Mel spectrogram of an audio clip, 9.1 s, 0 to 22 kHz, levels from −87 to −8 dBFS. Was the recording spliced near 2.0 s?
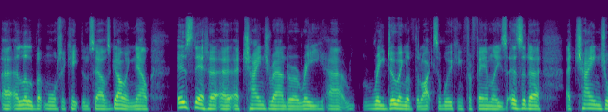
no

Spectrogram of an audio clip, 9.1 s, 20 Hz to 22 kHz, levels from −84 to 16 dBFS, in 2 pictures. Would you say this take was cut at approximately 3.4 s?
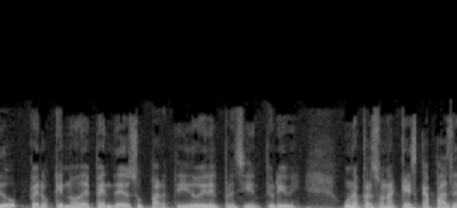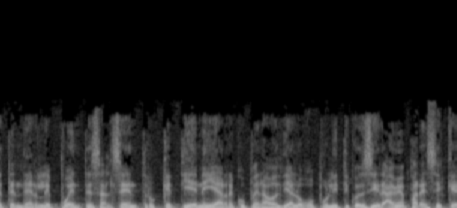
no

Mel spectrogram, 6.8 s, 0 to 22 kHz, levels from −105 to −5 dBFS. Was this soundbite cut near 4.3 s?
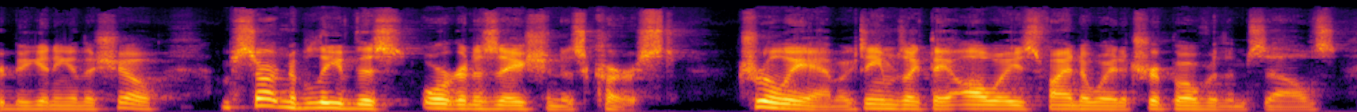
yes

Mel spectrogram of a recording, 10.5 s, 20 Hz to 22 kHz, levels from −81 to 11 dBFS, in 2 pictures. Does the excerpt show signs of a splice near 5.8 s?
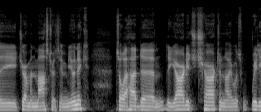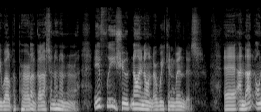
yes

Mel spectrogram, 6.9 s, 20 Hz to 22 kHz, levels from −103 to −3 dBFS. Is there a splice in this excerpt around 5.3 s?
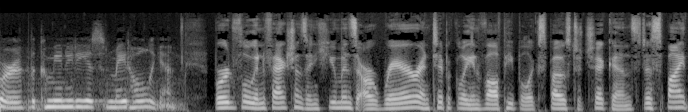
no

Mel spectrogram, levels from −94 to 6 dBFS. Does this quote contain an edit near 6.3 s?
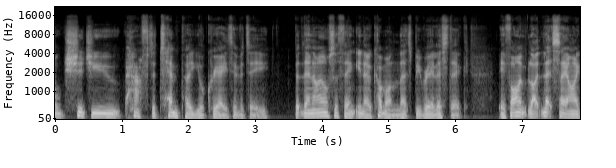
no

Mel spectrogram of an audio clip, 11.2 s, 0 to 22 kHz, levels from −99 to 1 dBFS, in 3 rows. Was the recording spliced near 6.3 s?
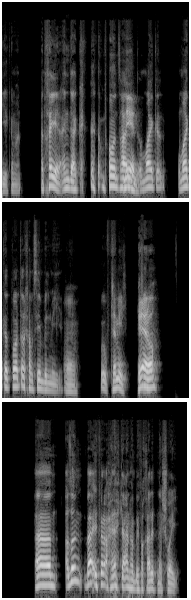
yes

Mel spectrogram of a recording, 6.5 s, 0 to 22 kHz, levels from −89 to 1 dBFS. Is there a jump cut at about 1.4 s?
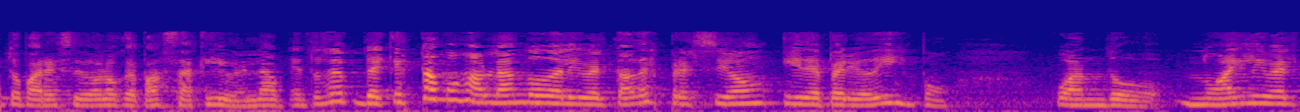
yes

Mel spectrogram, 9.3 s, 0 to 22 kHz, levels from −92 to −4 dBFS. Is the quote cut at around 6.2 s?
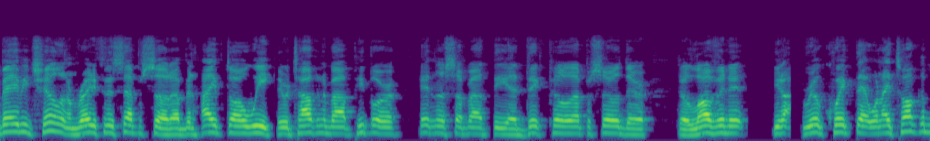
no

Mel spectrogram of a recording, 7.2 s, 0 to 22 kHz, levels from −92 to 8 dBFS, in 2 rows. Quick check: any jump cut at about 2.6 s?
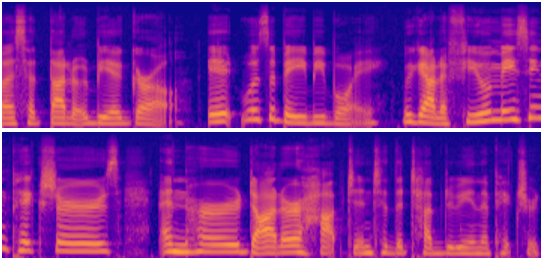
yes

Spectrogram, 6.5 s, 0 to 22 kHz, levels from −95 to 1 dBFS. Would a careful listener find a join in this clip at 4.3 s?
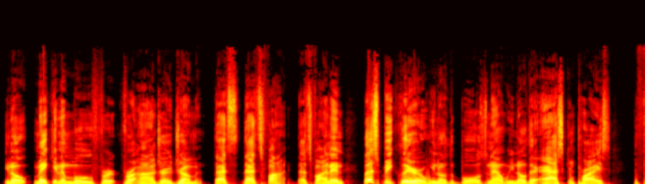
yes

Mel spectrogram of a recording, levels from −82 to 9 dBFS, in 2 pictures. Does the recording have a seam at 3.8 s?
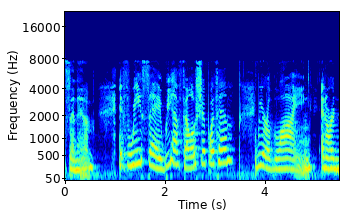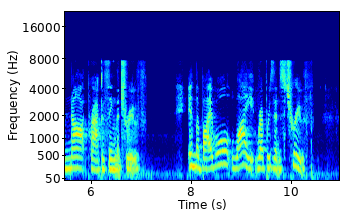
yes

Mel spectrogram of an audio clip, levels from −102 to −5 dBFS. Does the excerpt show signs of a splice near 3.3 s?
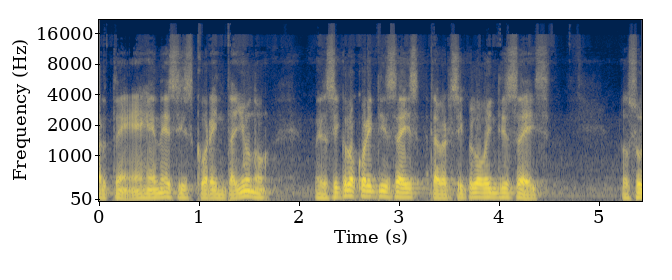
yes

